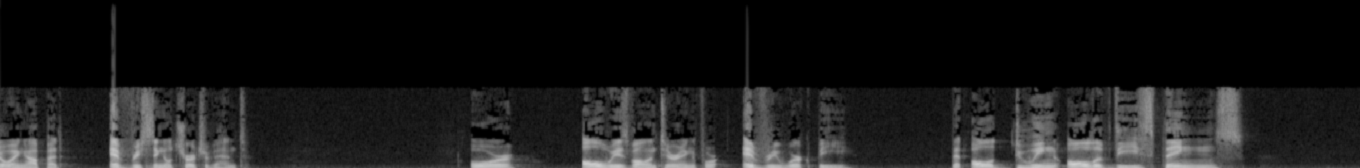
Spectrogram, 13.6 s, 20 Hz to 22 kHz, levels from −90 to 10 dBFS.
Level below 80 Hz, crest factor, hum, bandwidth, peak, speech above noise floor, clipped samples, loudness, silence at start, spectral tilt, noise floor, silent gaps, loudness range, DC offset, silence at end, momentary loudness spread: -52 dBFS; 20 dB; none; 11 kHz; 0 dBFS; 46 dB; under 0.1%; -18 LUFS; 0 s; -5 dB/octave; -64 dBFS; none; 7 LU; under 0.1%; 1.2 s; 13 LU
